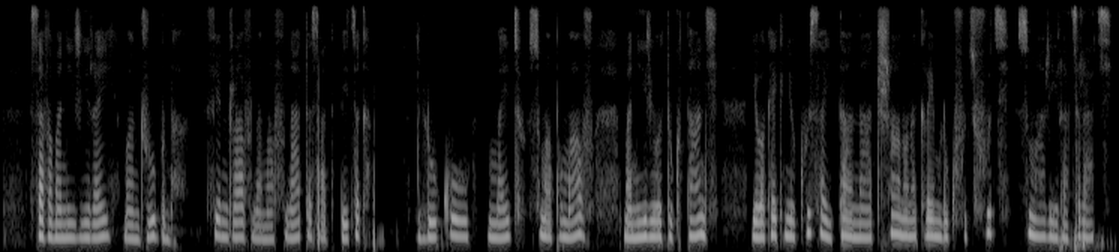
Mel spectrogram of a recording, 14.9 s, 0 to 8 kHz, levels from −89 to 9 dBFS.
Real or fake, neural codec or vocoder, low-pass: real; none; 7.2 kHz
